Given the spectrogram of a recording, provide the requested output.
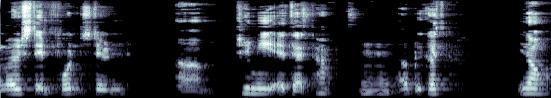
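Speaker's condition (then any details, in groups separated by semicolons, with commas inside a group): Cerebral palsy; lifelong physical disability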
